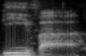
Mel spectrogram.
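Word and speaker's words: Biewer: i We R it's spelled beer but it's pronounced baiva because it's uh from German it's a German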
